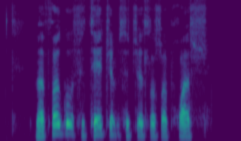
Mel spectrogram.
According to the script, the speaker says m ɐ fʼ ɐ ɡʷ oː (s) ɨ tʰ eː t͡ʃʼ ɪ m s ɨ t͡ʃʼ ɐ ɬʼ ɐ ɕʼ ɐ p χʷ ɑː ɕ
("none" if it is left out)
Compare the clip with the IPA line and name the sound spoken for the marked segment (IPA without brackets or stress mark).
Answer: s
